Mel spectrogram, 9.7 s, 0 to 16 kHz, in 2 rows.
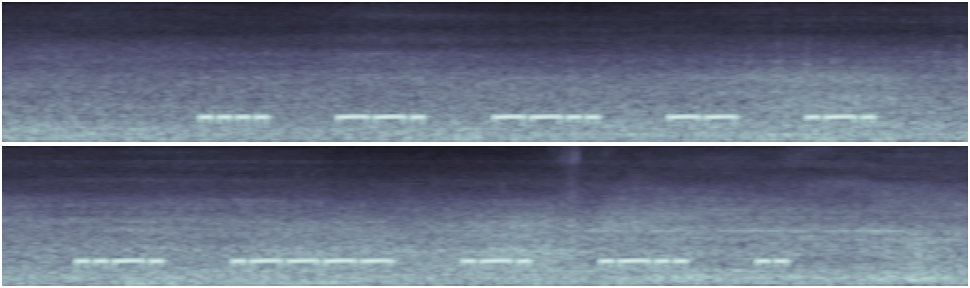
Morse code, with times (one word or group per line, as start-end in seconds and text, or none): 1.0-4.4 HGZMR
5.2-8.7 F1RLI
